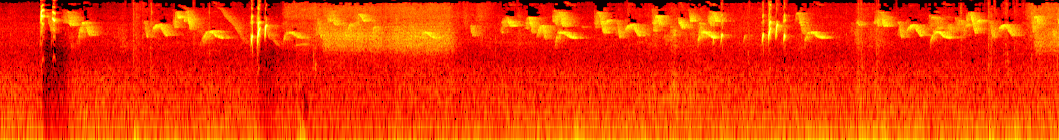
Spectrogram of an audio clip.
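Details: Song of a European goldfinch: a long run of rapid, tinkling and slurred high notes with occasional sharp clicks and a short hissing burst, steady low background hum.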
